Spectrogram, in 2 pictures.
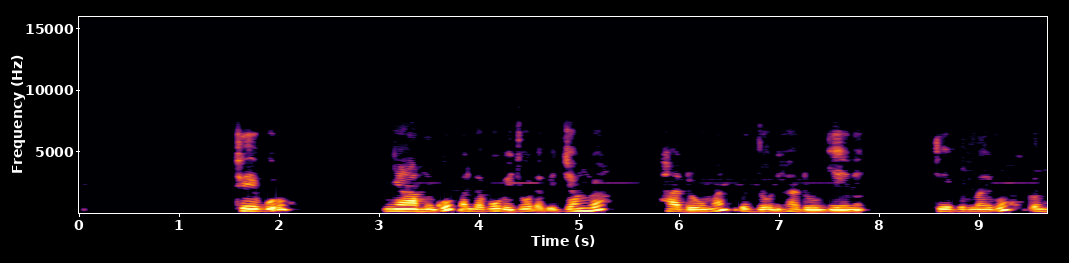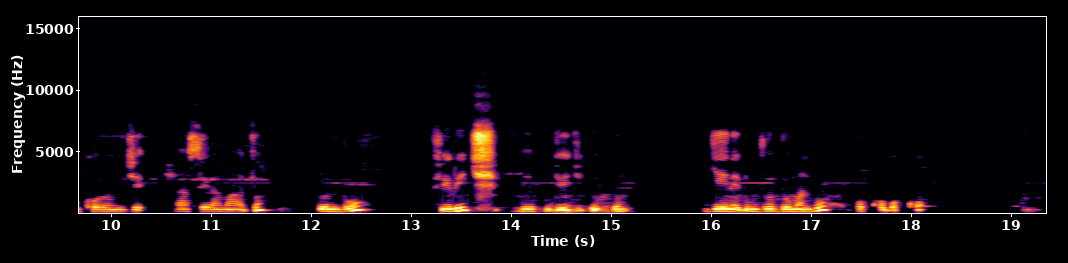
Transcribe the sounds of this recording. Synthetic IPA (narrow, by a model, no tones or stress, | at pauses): tʰebuɾ | ɲaːmuɡɔmalːabɔːɓɛd͡ʒɔɗa̰ɓɛ̰d͡ʒaŋɡa | hadɔmanɗɔd͡ʒoːɗiɦadɔɡɛːnɛ | tebuɾmajbɔɗɔnkʰɔɾɔmd͡ʒɛ | hasɛɾamad͡ʒum | ɗɔnbɔ | fiɾit͡ʃbɛkud͡ʒed͡ʒiɗuɗːum | ɡɛːnɛɗumd͡ʒɔdːɔmanbɔɓɔkʰːɔɓɔ̰kʰːɔ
